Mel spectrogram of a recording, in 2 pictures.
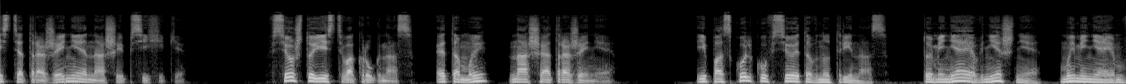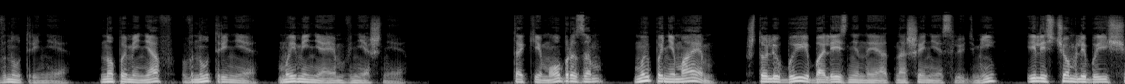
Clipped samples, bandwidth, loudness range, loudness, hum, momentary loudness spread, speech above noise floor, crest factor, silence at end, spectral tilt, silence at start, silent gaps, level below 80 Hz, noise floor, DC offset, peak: under 0.1%; 11 kHz; 4 LU; -19 LUFS; none; 13 LU; over 72 dB; 18 dB; 0 s; -6 dB/octave; 0 s; 2.14-2.44 s, 6.44-6.74 s, 15.62-16.16 s; -42 dBFS; under -90 dBFS; under 0.1%; -2 dBFS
